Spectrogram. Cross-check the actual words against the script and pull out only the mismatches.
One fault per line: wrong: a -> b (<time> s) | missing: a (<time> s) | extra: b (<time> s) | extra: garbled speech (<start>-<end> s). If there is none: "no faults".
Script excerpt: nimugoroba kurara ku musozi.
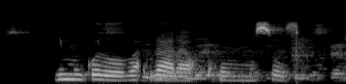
no faults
